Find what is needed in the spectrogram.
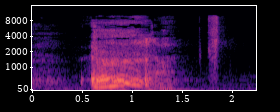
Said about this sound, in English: Excuse me, I apologize for this. Not what I'm going to say, but my cough.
